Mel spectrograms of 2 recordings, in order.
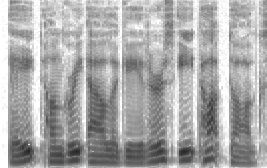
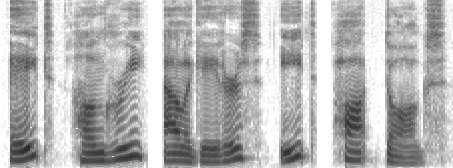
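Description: First: It is said faster. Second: It is said at a normal speed.

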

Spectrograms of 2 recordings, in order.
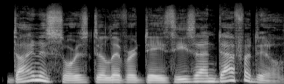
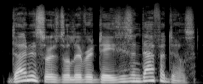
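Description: First: The sentence is said at a fast pace. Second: The sentence is said at a very fast pace. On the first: "plus vite!" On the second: "Encore plus vite!"

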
